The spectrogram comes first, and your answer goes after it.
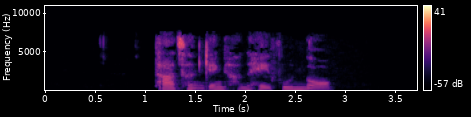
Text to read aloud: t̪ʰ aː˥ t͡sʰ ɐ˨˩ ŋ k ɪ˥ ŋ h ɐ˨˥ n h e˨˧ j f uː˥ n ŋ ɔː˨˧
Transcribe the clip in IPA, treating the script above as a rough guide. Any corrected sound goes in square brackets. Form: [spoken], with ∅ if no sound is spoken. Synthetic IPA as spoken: t̪ʰ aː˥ t͡sʰ ɐ˨˩ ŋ k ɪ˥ ŋ h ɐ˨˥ n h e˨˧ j f uː˥ n ŋ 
